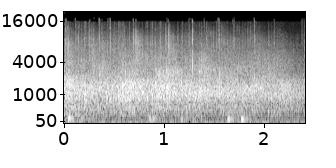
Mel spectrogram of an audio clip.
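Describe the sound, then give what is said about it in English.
A church audience applauds steadily for the kids' Blitz event, a dense wash of many hands clapping together with no single claps standing out. It stays fairly even for the whole stretch. “And so, yeah, okay, clap for that one.”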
